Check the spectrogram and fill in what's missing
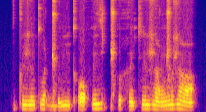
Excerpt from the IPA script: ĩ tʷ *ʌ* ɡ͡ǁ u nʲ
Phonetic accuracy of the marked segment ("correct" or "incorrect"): incorrect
